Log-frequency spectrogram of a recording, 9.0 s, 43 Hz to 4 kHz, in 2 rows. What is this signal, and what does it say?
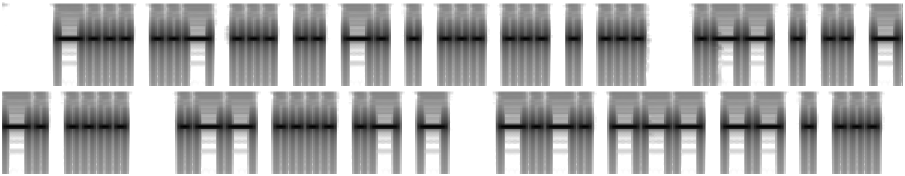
Morse code, heard as a keyed tone, about 30 wpm, 550 Hz. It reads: BUSINESSES WEIGH WHAT COMES
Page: news headlines in morse code at 30 wpm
